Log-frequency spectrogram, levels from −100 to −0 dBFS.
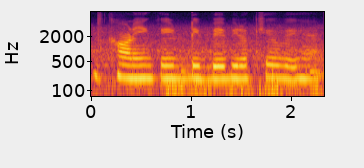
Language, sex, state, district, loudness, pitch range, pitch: Hindi, female, Haryana, Jhajjar, -15 LUFS, 195-205 Hz, 200 Hz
